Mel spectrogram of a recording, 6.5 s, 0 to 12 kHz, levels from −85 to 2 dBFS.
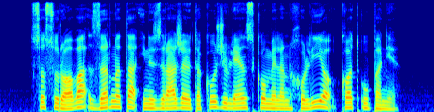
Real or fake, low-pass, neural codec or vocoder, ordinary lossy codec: real; 10.8 kHz; none; none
